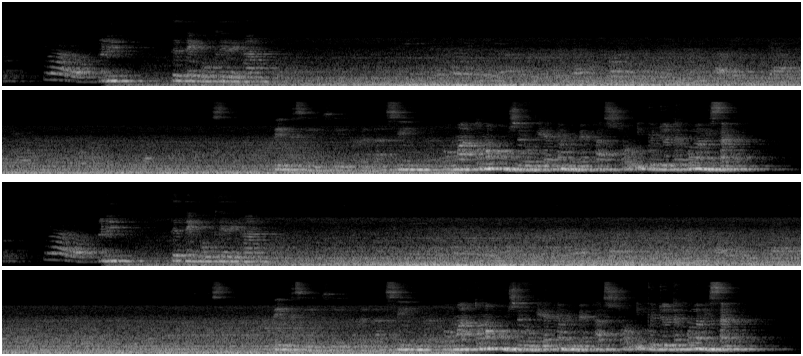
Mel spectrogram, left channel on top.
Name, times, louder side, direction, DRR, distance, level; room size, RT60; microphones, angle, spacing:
voice 1, 0.4-0.9 3.9-9.5, left 1 dB, 30° left, -6 dB, 0.5 m, -42 dB
sound 1, 1.0-12.5, right 1 dB, 70° right, 0.3 m, -31 dB
voice 2, 1.7-2.8 10.7-15.4, equal, 35° right, -6 dB, 0.8 m, -26 dB
2.7 x 2.1 x 2.5 m, 1.0 s
head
